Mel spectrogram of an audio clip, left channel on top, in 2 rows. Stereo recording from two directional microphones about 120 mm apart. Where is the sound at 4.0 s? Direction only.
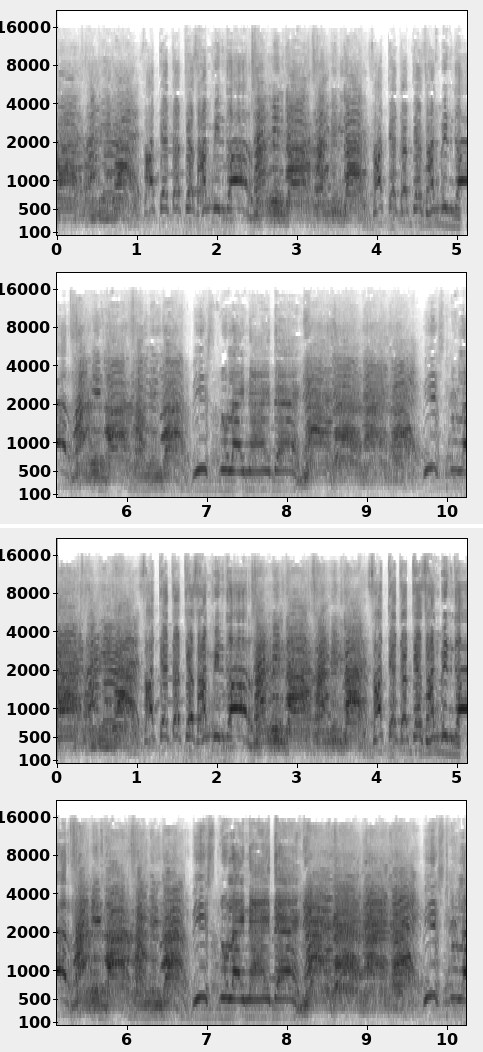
15° right (ahead or behind).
